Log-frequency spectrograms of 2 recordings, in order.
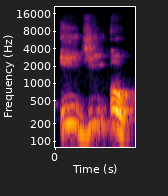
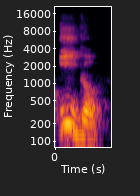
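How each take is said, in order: First: E G O spelled letter by letter; each letter of E G O said separately. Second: Said in the usual way. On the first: Shown as a demonstration. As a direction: spell E G O out one letter at a time. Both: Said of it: "when I'm saying ego".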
